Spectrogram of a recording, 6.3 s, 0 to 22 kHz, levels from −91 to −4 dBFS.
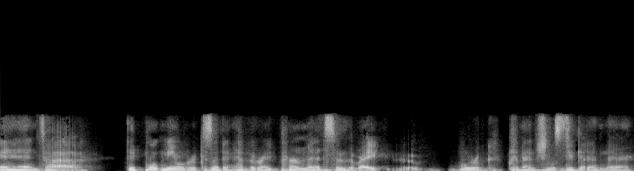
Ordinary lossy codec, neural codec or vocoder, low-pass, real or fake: AAC, 48 kbps; codec, 16 kHz, 2 kbps, FreqCodec, smaller model; 7.2 kHz; fake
